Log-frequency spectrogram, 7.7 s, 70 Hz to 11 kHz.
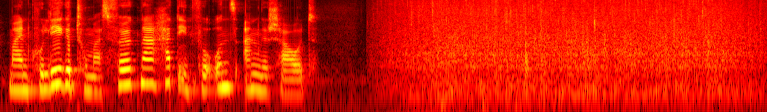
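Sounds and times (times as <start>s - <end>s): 
speech: 0.1s - 3.9s
heavy rain pouring: 3.7s - 7.6s.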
